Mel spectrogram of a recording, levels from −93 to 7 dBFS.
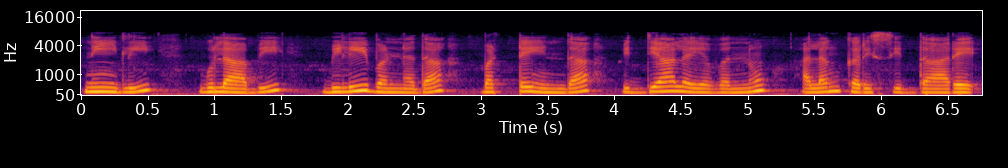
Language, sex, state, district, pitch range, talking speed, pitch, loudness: Kannada, female, Karnataka, Bangalore, 175-220 Hz, 60 wpm, 190 Hz, -15 LUFS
